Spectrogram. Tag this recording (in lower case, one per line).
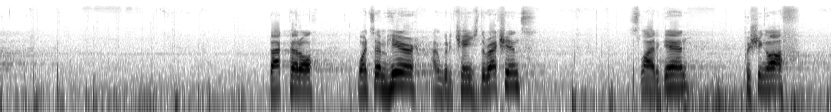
speech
